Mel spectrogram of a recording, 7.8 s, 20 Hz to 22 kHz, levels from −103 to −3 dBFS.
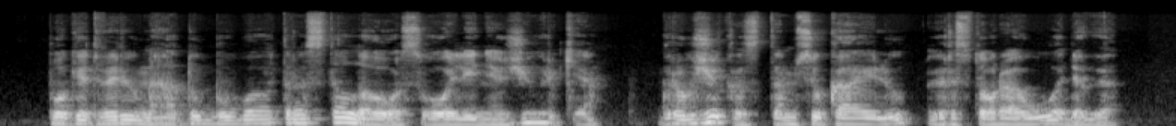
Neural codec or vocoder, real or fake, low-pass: vocoder, 48 kHz, 128 mel bands, Vocos; fake; 14.4 kHz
